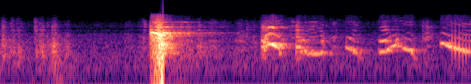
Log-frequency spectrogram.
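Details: Kingston, a Rottweiler, playing with a squirrel: one loud, sharp bark early on, followed by a series of shorter whining, voice-like sounds, possibly with human voices mixed in.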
